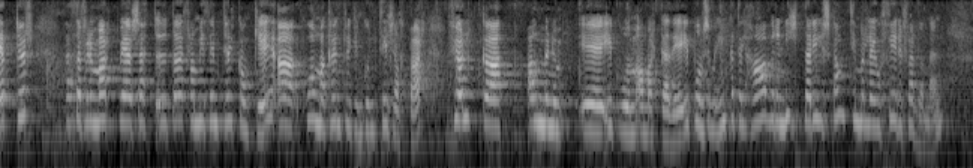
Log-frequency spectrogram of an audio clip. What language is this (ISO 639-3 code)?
isl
